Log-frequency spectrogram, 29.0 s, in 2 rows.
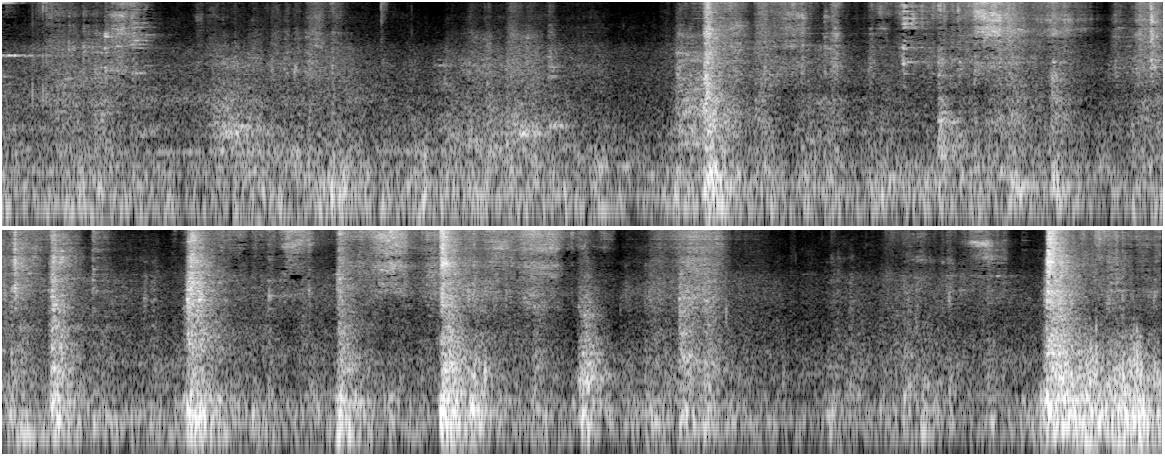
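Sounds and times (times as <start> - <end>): freight train rumbling past: 0.0 - 29.0
loud train clunk: 0.0 - 29.0.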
